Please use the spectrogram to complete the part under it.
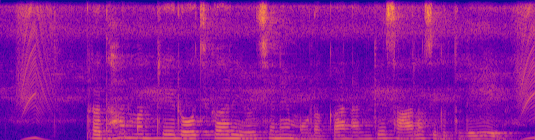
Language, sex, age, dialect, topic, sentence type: Kannada, female, 18-24, Coastal/Dakshin, banking, question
